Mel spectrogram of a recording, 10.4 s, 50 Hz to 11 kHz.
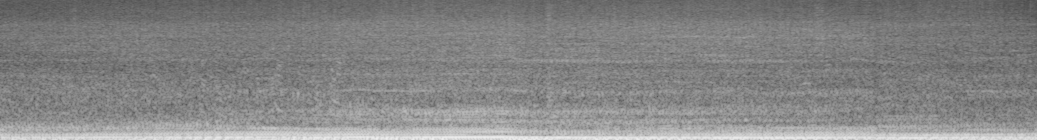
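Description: Bugatti EB110 SS's quad-turbo V12 running at low revs. The engine grows louder toward the middle and then eases off again.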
